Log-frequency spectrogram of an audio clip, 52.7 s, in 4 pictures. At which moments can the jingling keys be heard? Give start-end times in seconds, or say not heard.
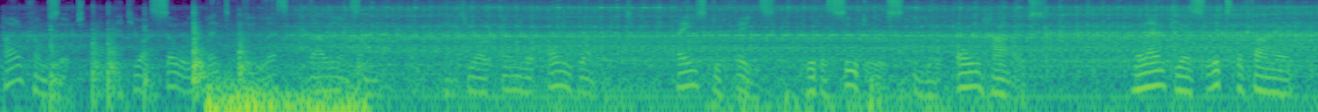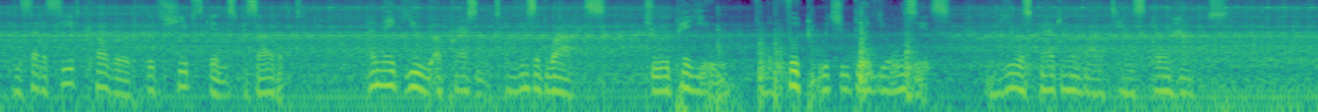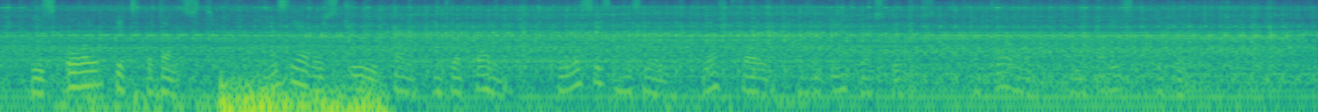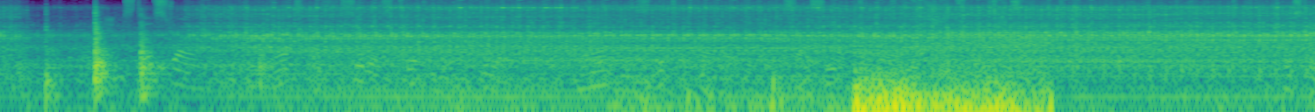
2.0-3.6, 28.6-30.3, 48.0-50.1.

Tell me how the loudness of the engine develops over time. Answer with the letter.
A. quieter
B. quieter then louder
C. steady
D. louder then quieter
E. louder
E.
